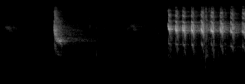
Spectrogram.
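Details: Bull-headed Shrike calling in Japan: a thin faint note, then a sharp harsh burst fading away, and a quick run of about eight loud, rasping, evenly spaced notes at the end.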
